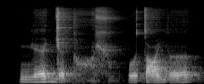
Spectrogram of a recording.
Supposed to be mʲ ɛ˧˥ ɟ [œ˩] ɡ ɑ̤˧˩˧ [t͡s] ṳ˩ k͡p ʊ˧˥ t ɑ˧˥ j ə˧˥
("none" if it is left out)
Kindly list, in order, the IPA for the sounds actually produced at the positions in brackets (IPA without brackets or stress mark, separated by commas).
ɛ˩, ʃ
